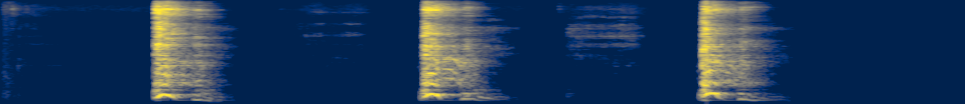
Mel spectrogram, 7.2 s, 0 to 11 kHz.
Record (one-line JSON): {"three_cough_length": "7.2 s", "three_cough_amplitude": 26027, "three_cough_signal_mean_std_ratio": 0.28, "survey_phase": "beta (2021-08-13 to 2022-03-07)", "age": "45-64", "gender": "Male", "wearing_mask": "No", "symptom_none": true, "smoker_status": "Ex-smoker", "respiratory_condition_asthma": false, "respiratory_condition_other": false, "recruitment_source": "REACT", "submission_delay": "2 days", "covid_test_result": "Negative", "covid_test_method": "RT-qPCR", "influenza_a_test_result": "Negative", "influenza_b_test_result": "Negative"}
